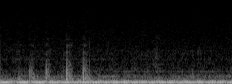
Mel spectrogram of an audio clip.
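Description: A steady low hum under the recording, with a few faint clicks in the first second.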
